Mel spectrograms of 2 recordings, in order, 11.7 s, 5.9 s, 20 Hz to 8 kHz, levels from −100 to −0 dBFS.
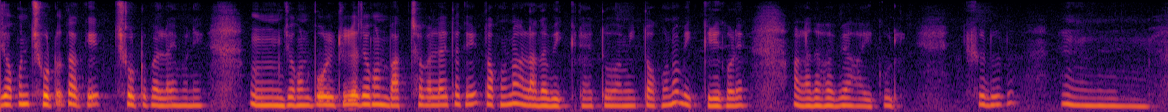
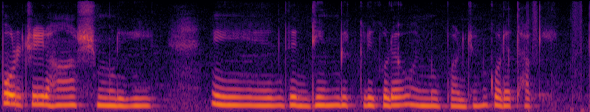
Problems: none marked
